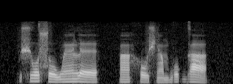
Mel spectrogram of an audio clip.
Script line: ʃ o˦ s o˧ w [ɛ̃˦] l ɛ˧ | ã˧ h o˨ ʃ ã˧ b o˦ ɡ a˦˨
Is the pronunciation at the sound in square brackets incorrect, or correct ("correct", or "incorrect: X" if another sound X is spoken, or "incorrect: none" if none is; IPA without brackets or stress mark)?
correct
